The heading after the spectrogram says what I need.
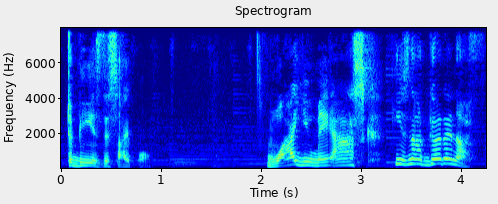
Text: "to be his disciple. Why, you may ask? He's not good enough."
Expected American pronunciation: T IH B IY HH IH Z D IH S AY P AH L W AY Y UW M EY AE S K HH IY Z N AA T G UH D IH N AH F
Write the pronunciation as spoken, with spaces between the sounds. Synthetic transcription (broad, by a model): T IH B IY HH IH Z D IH S AY P L W AY Y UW M EY AE S K HH IY Z N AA T G UH D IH N AH F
